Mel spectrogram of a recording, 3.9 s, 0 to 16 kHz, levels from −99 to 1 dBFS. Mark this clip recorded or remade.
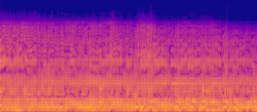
remade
